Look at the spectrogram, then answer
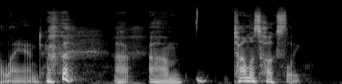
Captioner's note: laughs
